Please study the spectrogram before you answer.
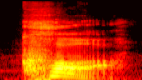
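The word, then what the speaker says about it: Chor: and this one is core core core is choir so you see sometimes the C can also be pronounced as a K Dee Dee Vee dama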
